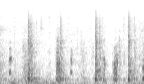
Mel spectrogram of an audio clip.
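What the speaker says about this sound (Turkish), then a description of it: "Bayağı güzel bir horoz." A rooster makes soft, low clucks that repeat in short bursts, close by and fairly quiet, with a faint hum in the background.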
